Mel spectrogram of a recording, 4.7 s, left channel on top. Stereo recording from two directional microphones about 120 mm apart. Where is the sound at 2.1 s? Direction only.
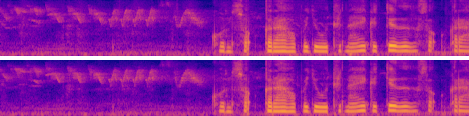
25° right (ahead or behind).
